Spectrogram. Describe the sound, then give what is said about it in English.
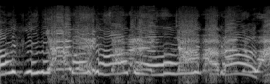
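A voice imitates girls screaming and crying, a high, wavering wail with sobbing pitch swoops that runs continuously and loudly for a few seconds. “Yeah, you have to have some girls screaming and crying.”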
